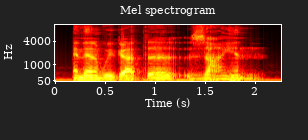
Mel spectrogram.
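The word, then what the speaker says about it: זין: then we've got the zion right zion now the seventh letter of the hebrew aleph bet it's really interesting one way that's easy to remember this one is zion sounds a lot like zion okay and so that's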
